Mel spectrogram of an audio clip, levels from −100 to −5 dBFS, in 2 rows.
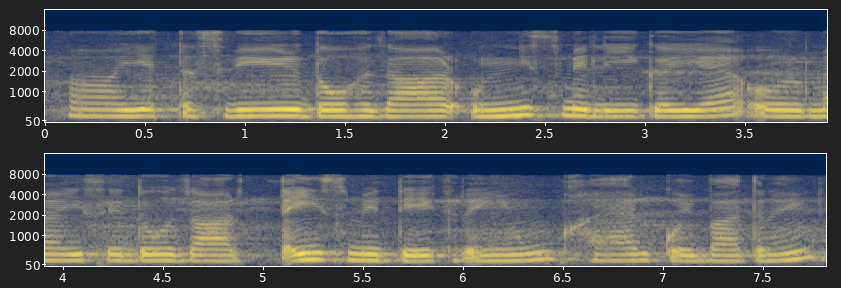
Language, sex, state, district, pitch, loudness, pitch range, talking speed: Hindi, female, Bihar, East Champaran, 200 Hz, -20 LUFS, 195-210 Hz, 185 wpm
